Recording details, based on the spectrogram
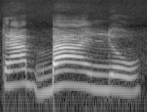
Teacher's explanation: Exemplo de paroxítona. trabalho, a minha penúltima sílaba, que é a mais forte, então é classificada como paroxítona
